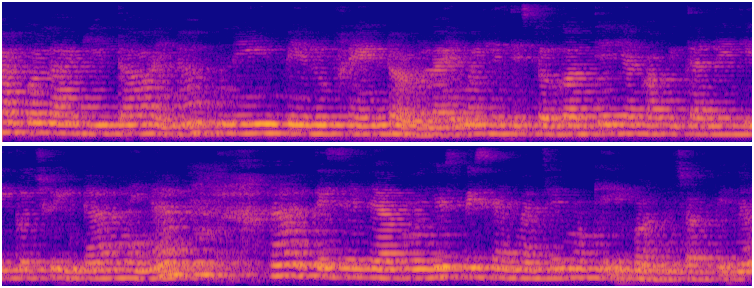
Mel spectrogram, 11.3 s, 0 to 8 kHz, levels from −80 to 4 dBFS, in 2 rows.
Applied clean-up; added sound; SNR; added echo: none; none; none; reverberation time 1.1 s.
